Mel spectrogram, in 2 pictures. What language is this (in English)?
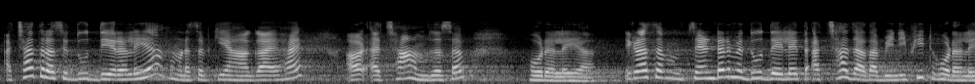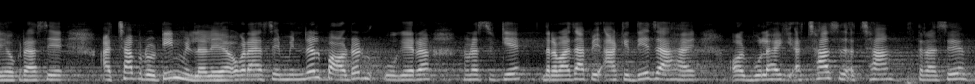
Maithili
